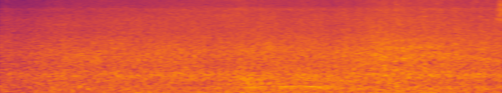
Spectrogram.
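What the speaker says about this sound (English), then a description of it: "There's a bit of water flow." Water flows in a steady, broad rush during rain at a road works site, swelling slightly louder midway and staying continuous with no voices.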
